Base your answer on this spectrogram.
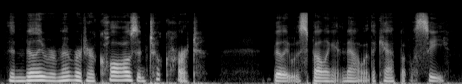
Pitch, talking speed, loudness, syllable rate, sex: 170 Hz, 210 wpm, -19 LUFS, 7.0 syllables/s, female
